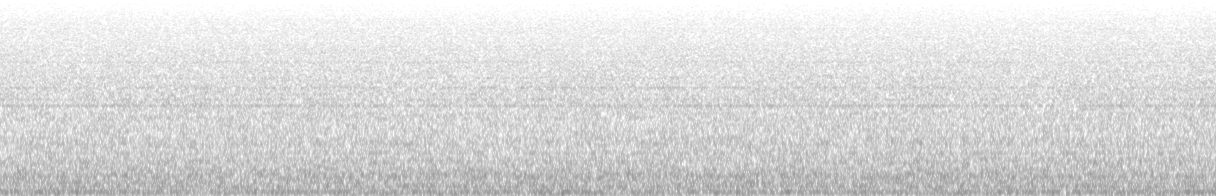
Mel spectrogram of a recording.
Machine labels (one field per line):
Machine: fan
